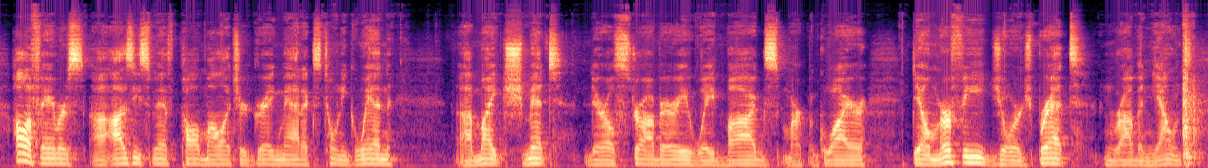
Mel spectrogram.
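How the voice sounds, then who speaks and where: A man's voice: on the low side, moderate pace, fairly bright tone. A man hosting a card collecting channel, wrapping up a box opening in casual, upbeat talk with many fillers. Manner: upbeat, rambling with frequent "uh" fillers. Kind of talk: casual wrap-up talk to viewers.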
